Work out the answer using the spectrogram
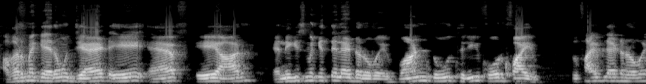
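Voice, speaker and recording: A man's voice: on the high side, a bit bright. A man teaching English pronunciation in Hindi, explaining step by step and asking and answering his own questions. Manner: addresses viewers as guys. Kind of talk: Hindi-language English lesson.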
